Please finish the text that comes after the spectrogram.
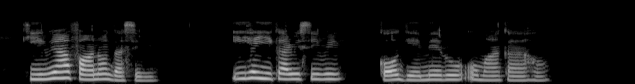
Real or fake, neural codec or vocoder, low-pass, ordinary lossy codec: real; none; none; none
